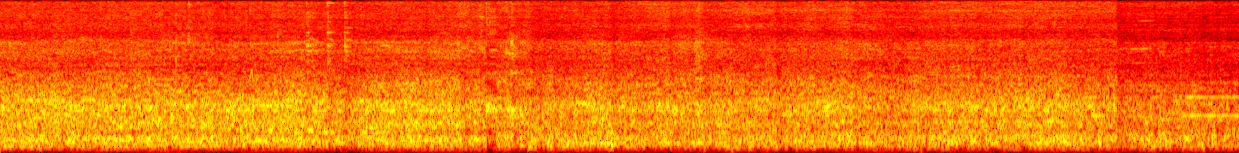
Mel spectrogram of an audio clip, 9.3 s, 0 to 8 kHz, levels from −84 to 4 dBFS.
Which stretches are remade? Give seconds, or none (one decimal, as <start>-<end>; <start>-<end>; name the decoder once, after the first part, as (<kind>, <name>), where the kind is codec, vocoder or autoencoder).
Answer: 1.2-1.9 (vocoder, WaveNeXt)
